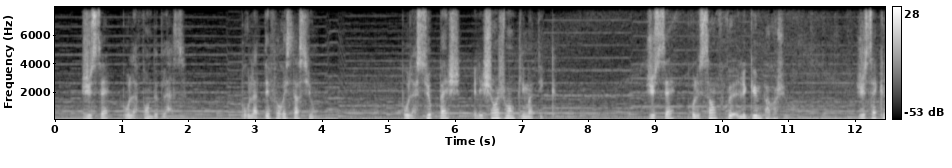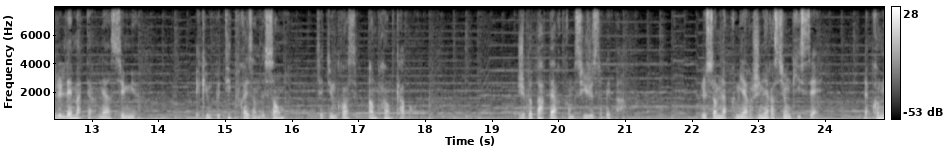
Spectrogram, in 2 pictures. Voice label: French

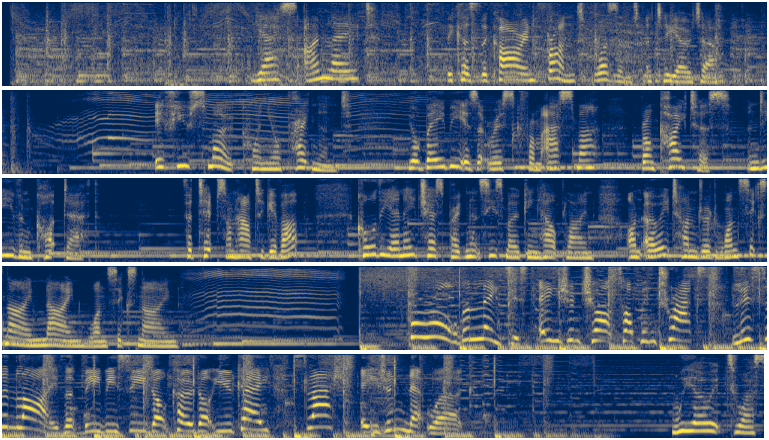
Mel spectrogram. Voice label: Commercial VO

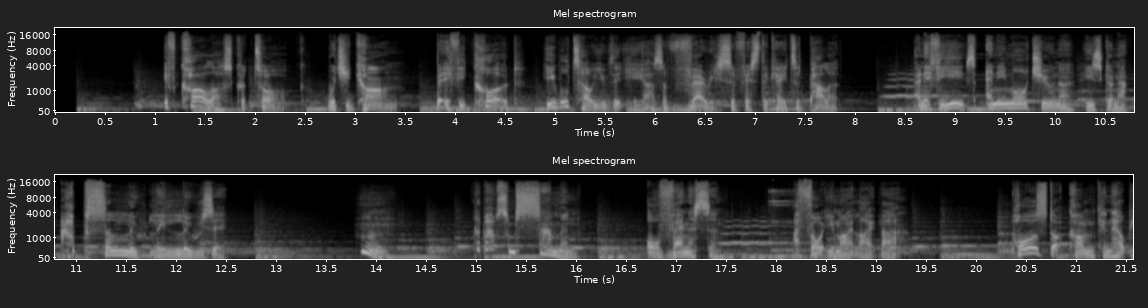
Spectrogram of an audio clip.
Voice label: Commercials

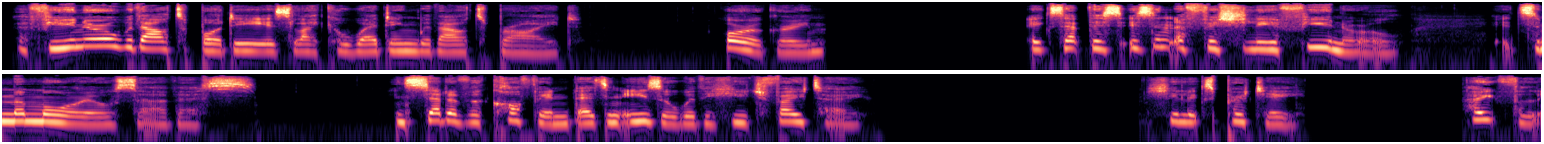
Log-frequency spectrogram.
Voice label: Audiobook

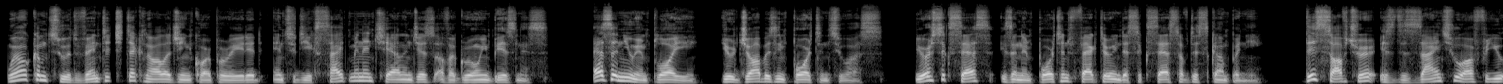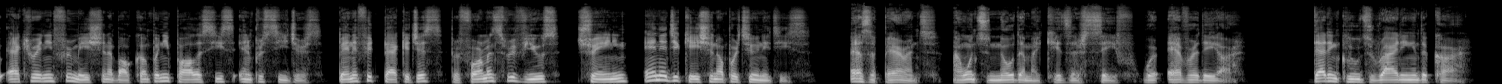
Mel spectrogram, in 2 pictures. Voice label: English, Portuguese-Brazilian, Male, 20s-30s

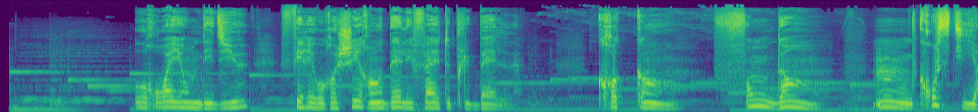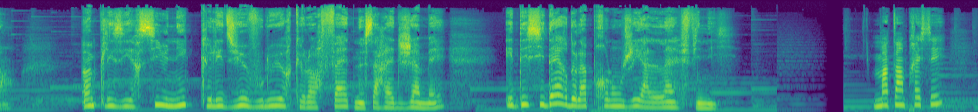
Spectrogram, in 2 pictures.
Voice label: French

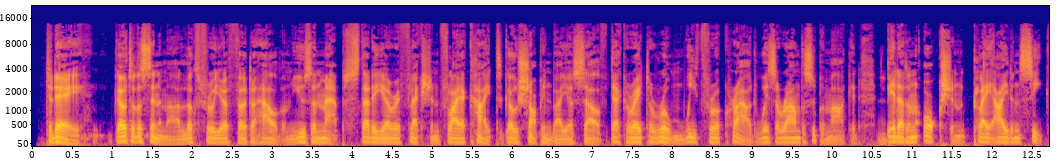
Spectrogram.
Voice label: Commercials

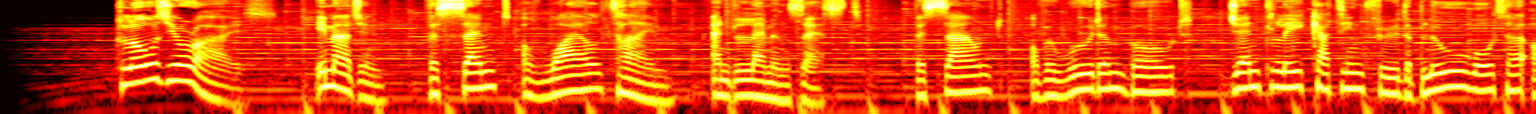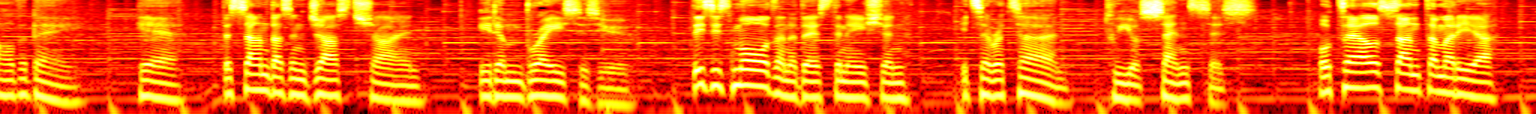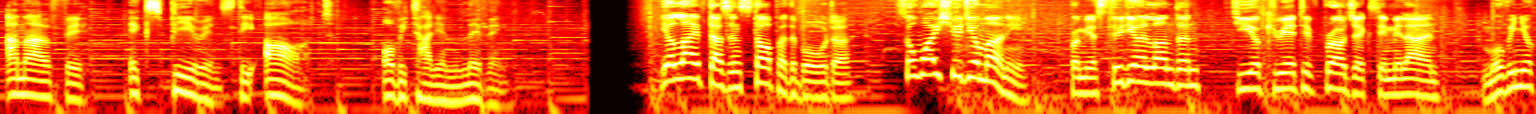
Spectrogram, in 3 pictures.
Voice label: English

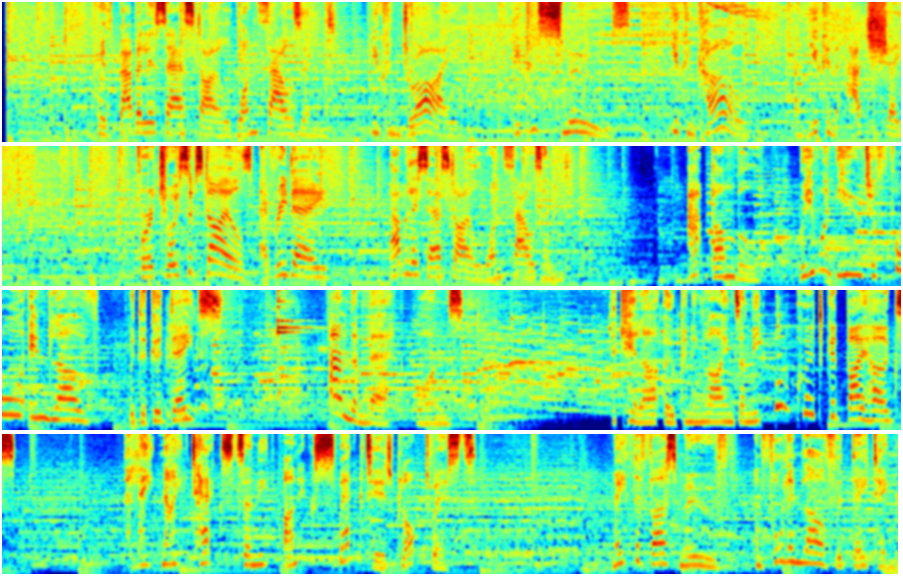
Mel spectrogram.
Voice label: Commercials; regional accents

